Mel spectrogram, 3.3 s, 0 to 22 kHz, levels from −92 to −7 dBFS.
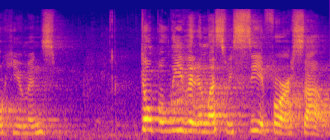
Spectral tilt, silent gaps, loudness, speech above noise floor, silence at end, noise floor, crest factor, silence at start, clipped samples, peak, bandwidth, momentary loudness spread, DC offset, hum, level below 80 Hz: -2.5 dB/octave; none; -17 LUFS; 27 dB; 0 s; -45 dBFS; 18 dB; 0 s; under 0.1%; 0 dBFS; 17 kHz; 11 LU; under 0.1%; none; -56 dBFS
